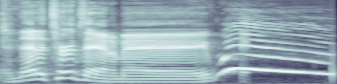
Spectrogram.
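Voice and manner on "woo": high, loud "woo"; whooping cheer. Pretend. Podcaster greeting the turn to anime, whooping. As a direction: let out a long high-pitched whoop.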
